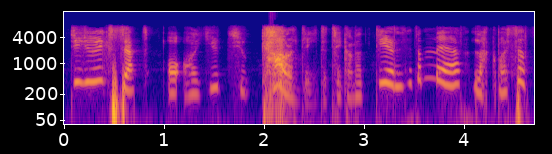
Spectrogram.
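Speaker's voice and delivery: high, sugary taunt. A narrator's reading. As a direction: goad him sweetly. Rarity taunting the commander.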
